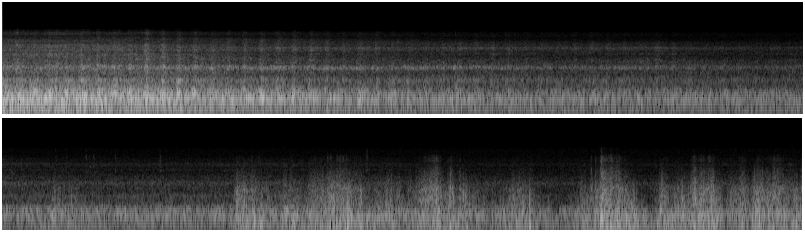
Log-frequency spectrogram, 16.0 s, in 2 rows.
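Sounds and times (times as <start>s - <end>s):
freight train rumbling away: 0.0s - 16.0s
wind gusts on microphone: 8.4s - 16.0s.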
